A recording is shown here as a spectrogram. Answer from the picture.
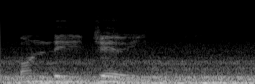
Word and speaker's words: Pondicherry: I'm controlling me here Bondi Cherry I'll get it right Bondi Cherry not Cherry for eating is Bundy cherry okay no problem a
